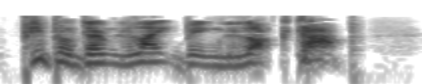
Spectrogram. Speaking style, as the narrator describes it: Harry said furiously

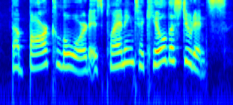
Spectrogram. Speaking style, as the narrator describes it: yelled Cornelia Fudge

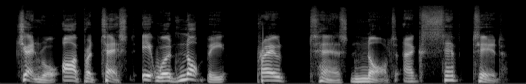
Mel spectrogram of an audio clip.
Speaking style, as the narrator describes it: Froc snapped

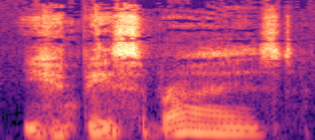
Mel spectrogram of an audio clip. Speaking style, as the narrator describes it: Chris mumbled

